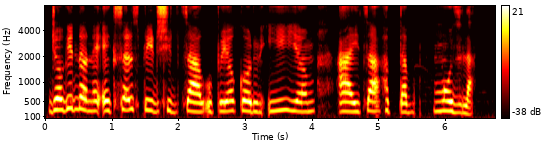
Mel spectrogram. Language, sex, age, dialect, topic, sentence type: Marathi, female, 25-30, Northern Konkan, banking, statement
